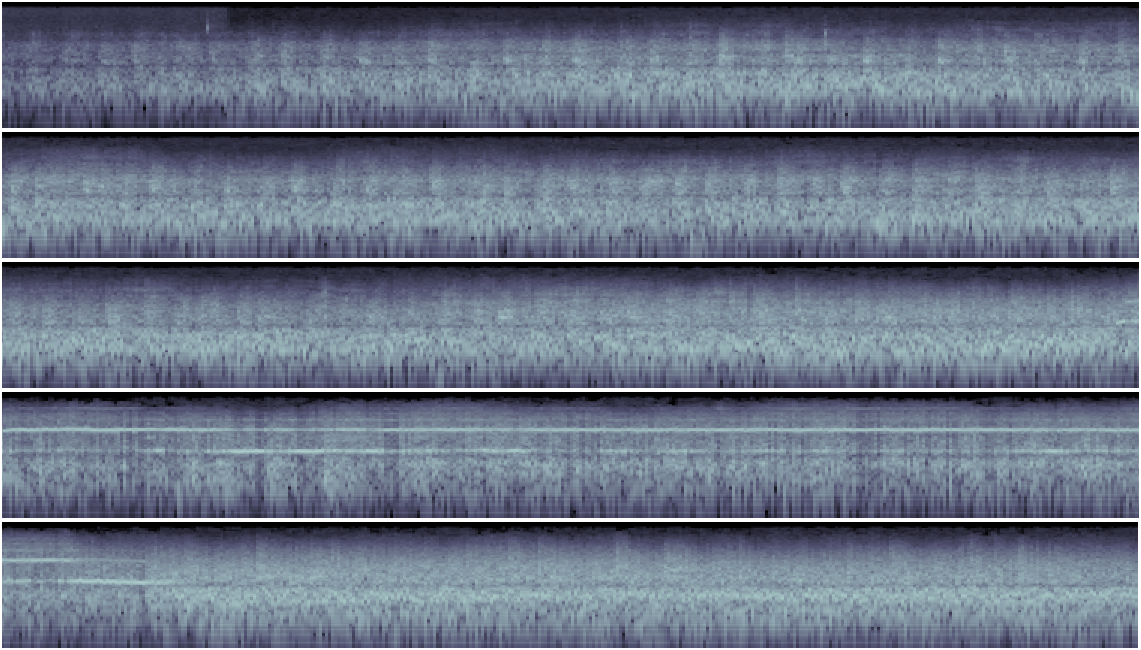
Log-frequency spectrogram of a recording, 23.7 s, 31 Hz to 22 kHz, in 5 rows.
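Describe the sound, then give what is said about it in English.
A B1 steam locomotive labours steadily over the top of Whitrock Summit with a constant roar of running noise, then sounds one long, piercing whistle for several seconds as it enters a tunnel on the way north to Hawick, before the train rumbles on. Loud; no talking. “B1 takes the train over the top of Whitrock Summit and then whistles into the tunnel on the way north to Hawick.”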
